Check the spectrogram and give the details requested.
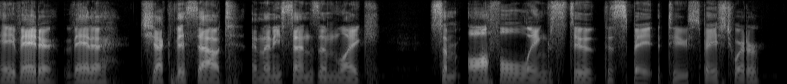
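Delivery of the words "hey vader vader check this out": scheming, dark villain voice. Imagining a ruler showing Vader something online: Emperor Palpatine voice. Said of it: "envisioning now Emperor Palpatine going".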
